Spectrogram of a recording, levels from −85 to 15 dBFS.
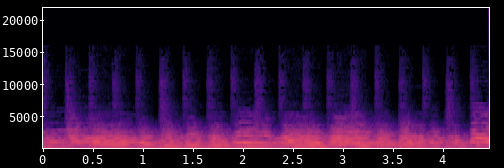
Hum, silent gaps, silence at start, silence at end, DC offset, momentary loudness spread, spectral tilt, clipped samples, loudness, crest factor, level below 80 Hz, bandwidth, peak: none; none; 0 s; 0 s; under 0.1%; 4 LU; -5.5 dB/octave; under 0.1%; -26 LUFS; 14 dB; -36 dBFS; 15.5 kHz; -12 dBFS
